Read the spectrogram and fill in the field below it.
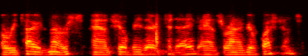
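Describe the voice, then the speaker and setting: A man phones in from his car, and the call gives his voice a hollow, cave-like echo. The line is thin and phone-like. He sits at a middle pitch and talks in an upbeat, easygoing way as a store owner. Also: steady tone, a little fast. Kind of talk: casual phone-in chat.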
